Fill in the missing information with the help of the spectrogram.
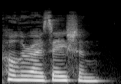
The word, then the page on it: polarization: American English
